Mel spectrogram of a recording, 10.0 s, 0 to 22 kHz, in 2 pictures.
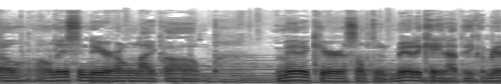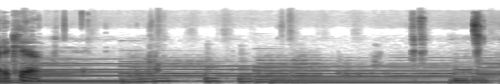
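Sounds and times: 
speech: 0:00.0 - 0:05.6
person sipping and swallowing water: 0:06.3 - 0:06.8, 0:08.7 - 0:10.0
person slurping water: 0:09.1 - 0:10.0.

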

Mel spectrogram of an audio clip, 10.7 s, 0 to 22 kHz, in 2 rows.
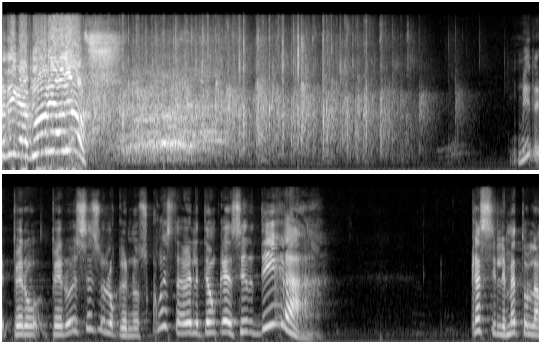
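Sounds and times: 
congregation applauding: 0:00.8 - 0:04.8
speech: 0:05.5 - 0:08.7, 0:10.1 - 0:10.7.

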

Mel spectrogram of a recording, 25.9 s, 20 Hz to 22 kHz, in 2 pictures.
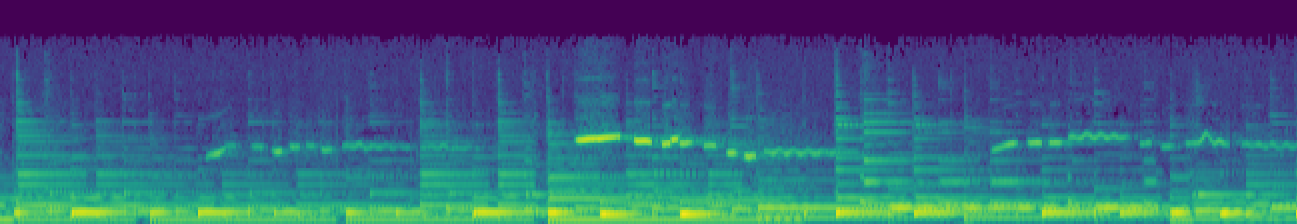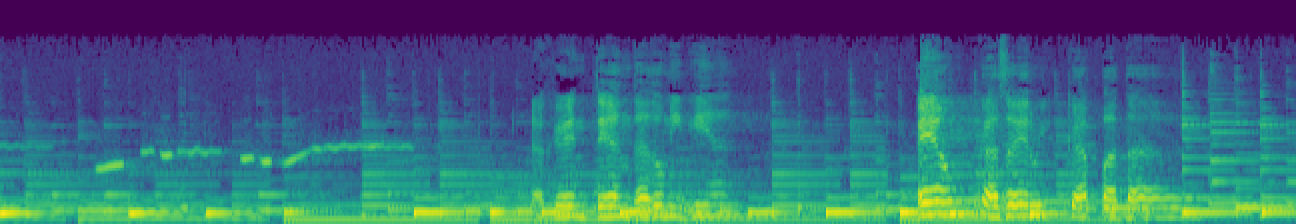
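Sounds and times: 
steady instrumental backing: 0:00.0 - 0:25.9
person whistling a wandering sliding melody: 0:02.0 - 0:04.3, 0:05.7 - 0:08.8, 0:09.8 - 0:13.2, 0:13.8 - 0:16.9
speech: 0:19.3 - 0:20.3, 0:22.2 - 0:24.6.

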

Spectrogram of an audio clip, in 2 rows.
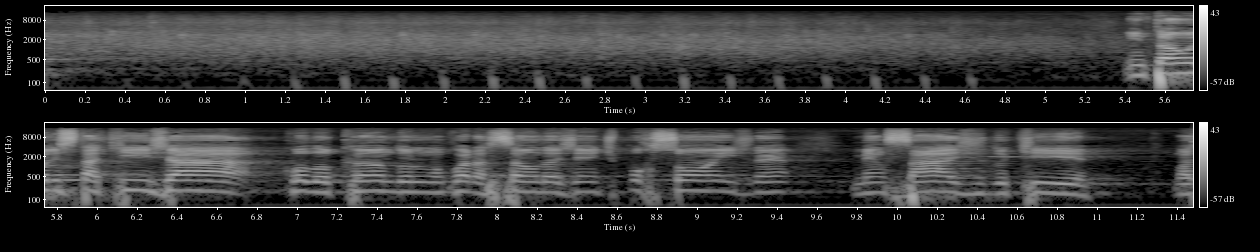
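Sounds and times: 
audience applauding: 0:00.0 - 0:05.5
speech: 0:05.4 - 0:11.4.

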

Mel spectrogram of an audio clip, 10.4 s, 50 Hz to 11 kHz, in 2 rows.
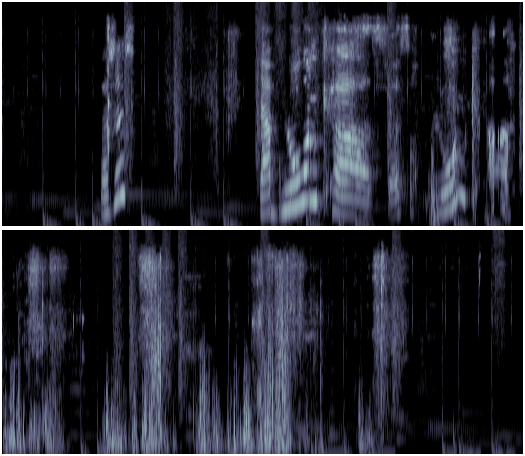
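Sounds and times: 
speech: 0:01.0 - 0:06.7
heavy thuds of someone bouncing on a trampoline: 0:05.4 - 0:09.2.

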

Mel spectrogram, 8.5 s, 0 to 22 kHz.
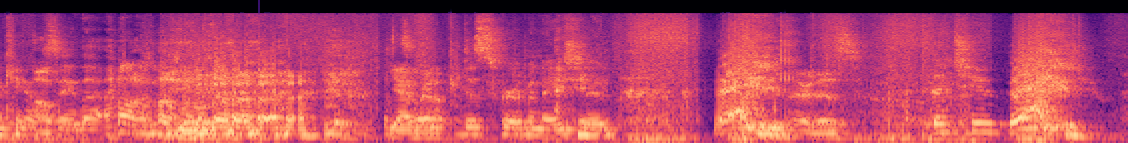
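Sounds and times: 
speech: 0:00.0 - 0:08.4
laughter: 0:00.8 - 0:02.8
loud forceful sneeze: 0:05.4 - 0:06.0, 0:07.6 - 0:08.4.

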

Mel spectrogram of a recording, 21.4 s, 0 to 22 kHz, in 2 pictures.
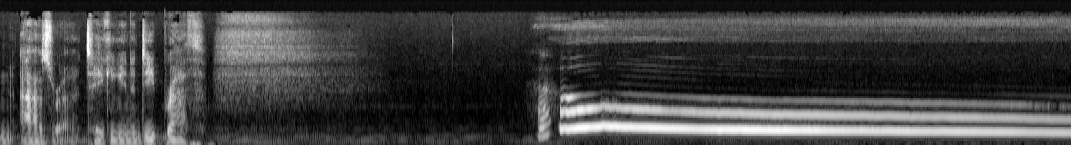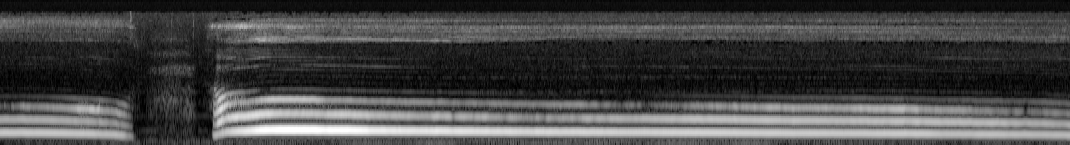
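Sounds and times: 
speech: 0:00.2 - 0:02.4
human voices imitating wolf howls: 0:05.4 - 0:12.1, 0:12.8 - 0:21.4.

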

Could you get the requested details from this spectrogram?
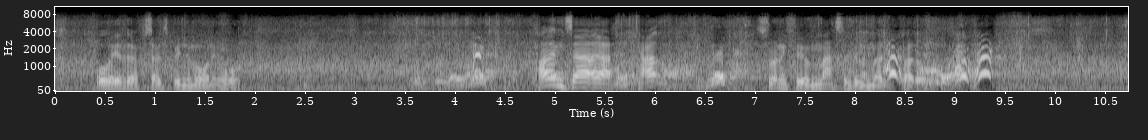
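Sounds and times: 
steady outdoor hiss: 0:00.0 - 0:10.7
speech: 0:00.4 - 0:02.6, 0:03.6 - 0:09.6
short-haired Vizsla dog yipping on a walk: 0:03.9 - 0:04.5, 0:08.3 - 0:09.5.

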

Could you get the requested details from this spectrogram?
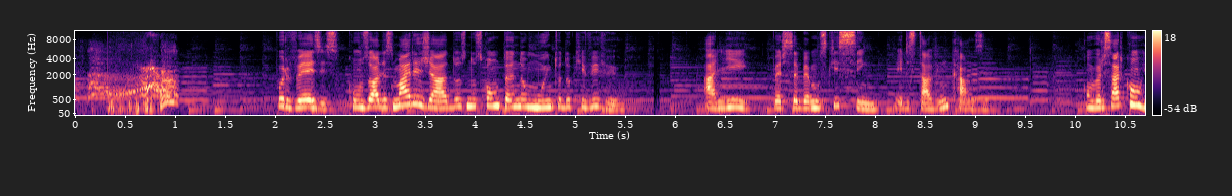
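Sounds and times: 
several dogs barking and yipping at a smallholding: 0:00.0 - 0:01.2
speech: 0:02.0 - 0:05.6, 0:06.3 - 0:09.3, 0:10.1 - 0:10.6.

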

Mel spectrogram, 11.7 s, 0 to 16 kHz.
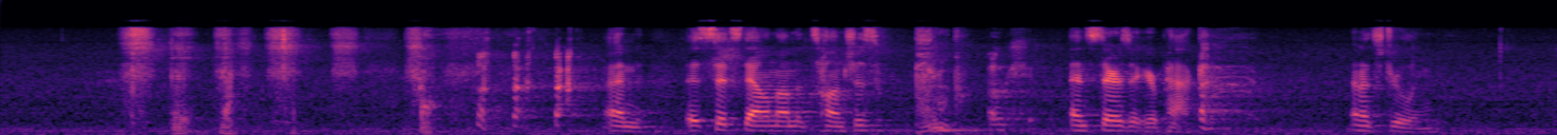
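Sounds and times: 
person imitating a bear sniffing: 0:00.9 - 0:03.6
speech: 0:04.6 - 0:09.3, 0:10.1 - 0:10.9.

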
